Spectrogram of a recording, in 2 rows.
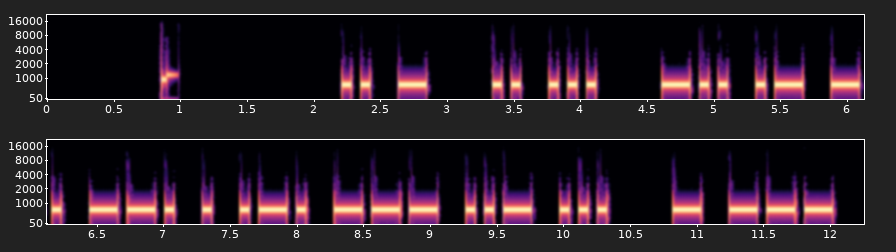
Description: Morse code, heard as a keyed tone, about 17 wpm, 700 Hz. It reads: IT IS DANGEROUS TO
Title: Sentences from Top 1200 Words 17wpm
